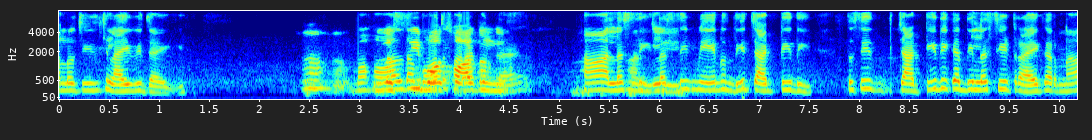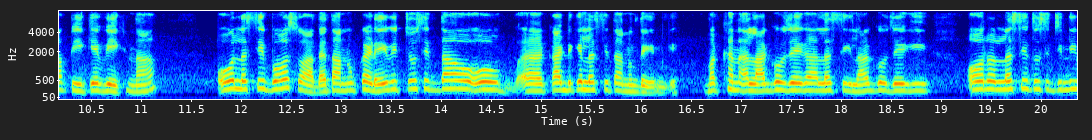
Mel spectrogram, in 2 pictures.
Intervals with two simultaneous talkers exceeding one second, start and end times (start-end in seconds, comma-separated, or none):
3.0-4.5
